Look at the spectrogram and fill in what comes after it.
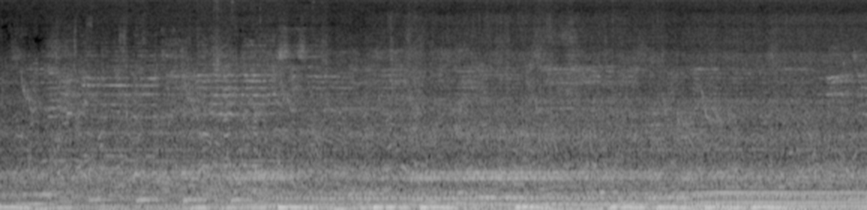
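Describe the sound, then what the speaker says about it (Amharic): A fast motorboat crosses Lake Tana on the Bahir Dar to Gorgora route, its engine giving a steady low drone throughout. Someone talks over the motor noise. "ጀልባው በጣም ፈጣን ነው።"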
